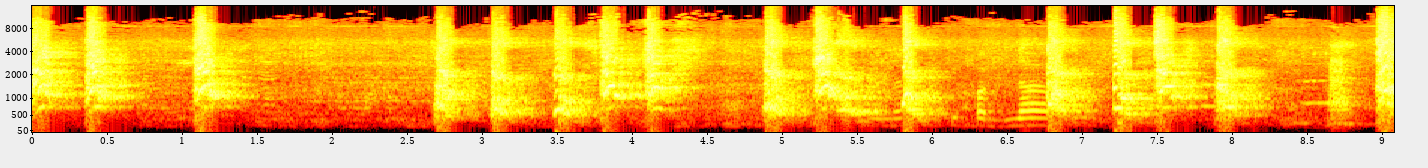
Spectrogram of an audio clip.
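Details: A four-month-old Golden Retriever, tied up because the other dogs get angry at her, gives short, high yips and thin whines among sharp knocking sounds.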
